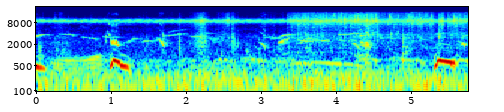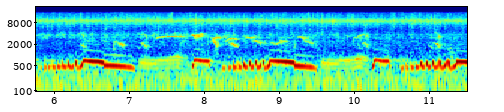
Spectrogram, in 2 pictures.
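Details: Barbary dove calling vigorously as a lure for local doves; after quiet opening seconds with scattered bird chirps, loud rolled trilling coos repeat steadily, with other small birds chirping above.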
